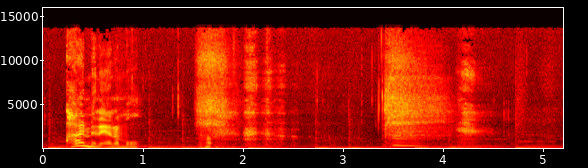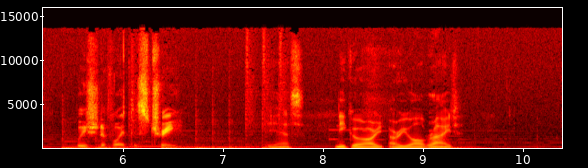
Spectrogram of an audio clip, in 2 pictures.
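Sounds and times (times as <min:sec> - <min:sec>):
speech: 0:00.3 - 0:02.0, 0:05.6 - 0:06.7, 0:07.4 - 0:09.5
laughter: 0:01.6 - 0:02.6
sharp breathy startled gasp of surprise: 0:03.4 - 0:04.5.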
